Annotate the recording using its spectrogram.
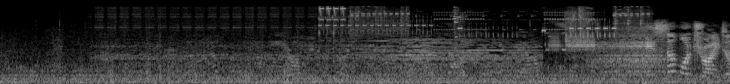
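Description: Electronic beeps chirp as a radio signal locks in.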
